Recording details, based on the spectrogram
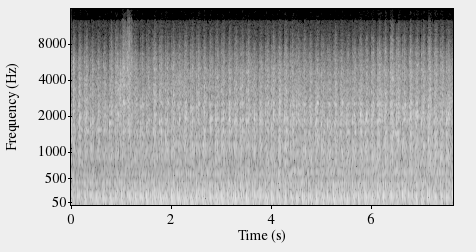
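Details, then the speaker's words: Styled 1939 John Deere two-cylinder tractor, rated 16 hp drawbar and 23 hp belt, engine sideways with an outside flywheel: slow, even, very regular pop-pop exhaust beat of about four a second; a healthy "popping Johnny" running normally. "the A's the B's and so on are what they call popping Johnnies they go pop you can hear them two cylinder the engine sits sideways the flywheel is outside"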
